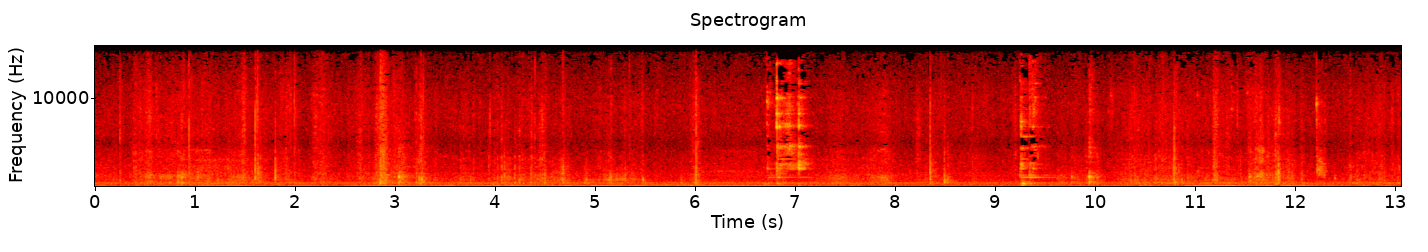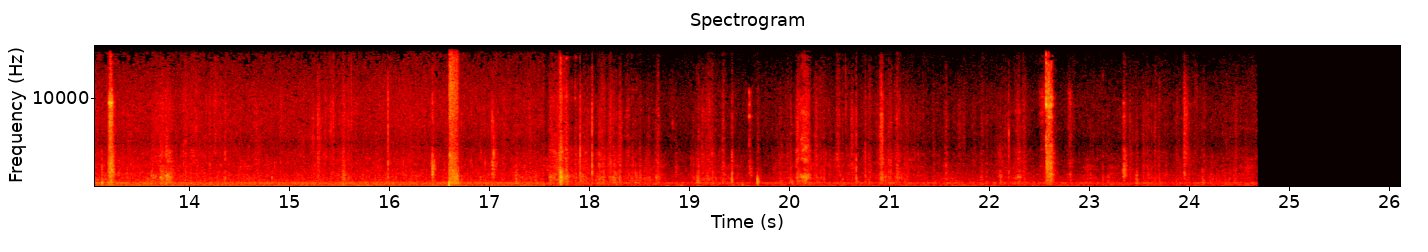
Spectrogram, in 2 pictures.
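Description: Faint rustling of fabric and foam being handled, with scattered light clicks of plastic sewing clips being snapped onto the edges, a few louder than the rest.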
